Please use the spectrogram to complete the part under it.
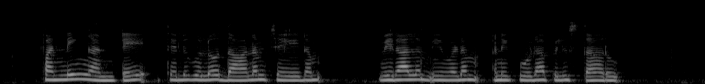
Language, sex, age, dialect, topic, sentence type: Telugu, female, 18-24, Southern, banking, statement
